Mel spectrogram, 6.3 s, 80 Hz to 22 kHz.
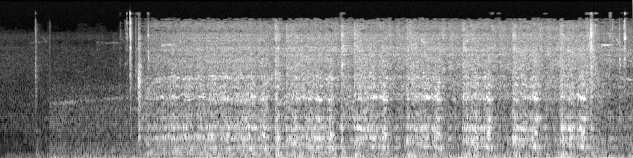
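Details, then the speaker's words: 1999 VW Eurovan VR6, parked five years, new battery fitted: steady rhythmic cranking about four beats a second, starter spinning freely, never catches; cranks but no start, owner suspects fuel not yet up to engine. "oh it was trying maybe it's maybe the fuel isn't quite up there yet"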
